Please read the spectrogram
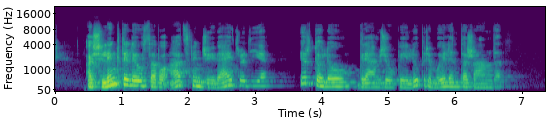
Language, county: Lithuanian, Vilnius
